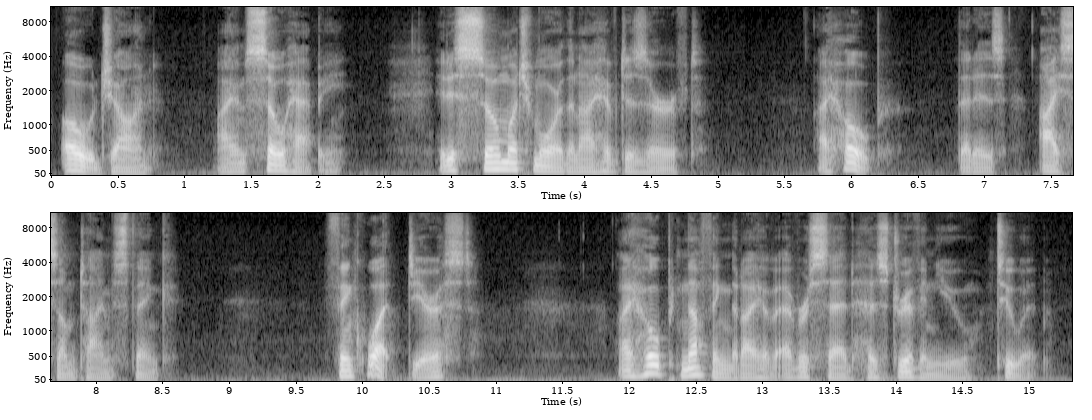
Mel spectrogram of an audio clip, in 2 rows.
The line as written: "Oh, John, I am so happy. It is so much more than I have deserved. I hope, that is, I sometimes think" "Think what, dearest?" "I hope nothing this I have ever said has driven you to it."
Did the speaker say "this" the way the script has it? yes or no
no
